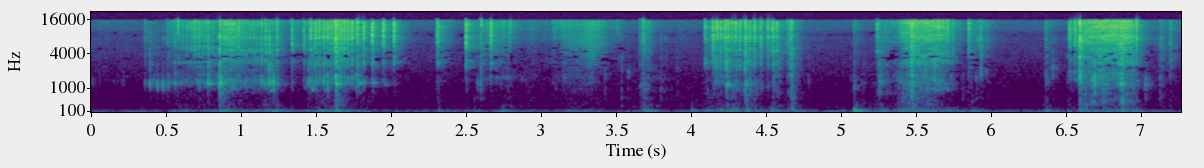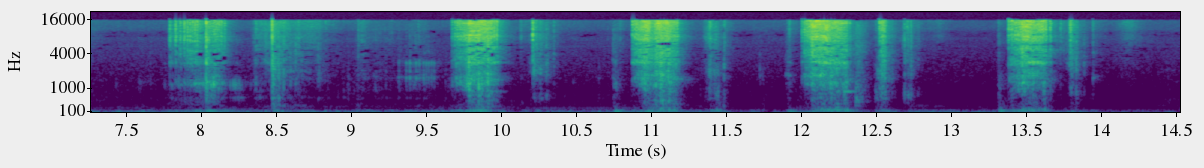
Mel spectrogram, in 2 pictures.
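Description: Adhesive tape runner drawn across paper in about a dozen short strokes, its roller and gears turning with each pass as it lays adhesive on the planner page.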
